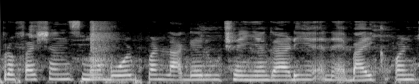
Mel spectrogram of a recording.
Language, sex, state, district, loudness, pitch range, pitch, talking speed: Gujarati, female, Gujarat, Gandhinagar, -14 LUFS, 210-225 Hz, 220 Hz, 155 wpm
